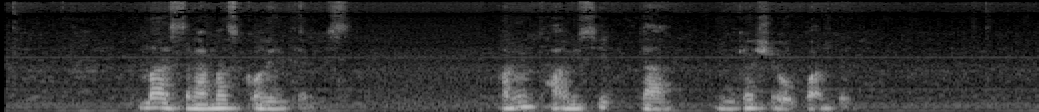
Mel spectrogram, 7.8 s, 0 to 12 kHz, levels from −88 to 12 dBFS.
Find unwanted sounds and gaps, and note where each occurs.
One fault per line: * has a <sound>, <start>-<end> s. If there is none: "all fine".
all fine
